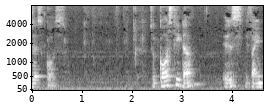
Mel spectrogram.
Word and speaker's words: cos: written as cos in short and it's pronounced pronounced as cos so cos theta is defined to be the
